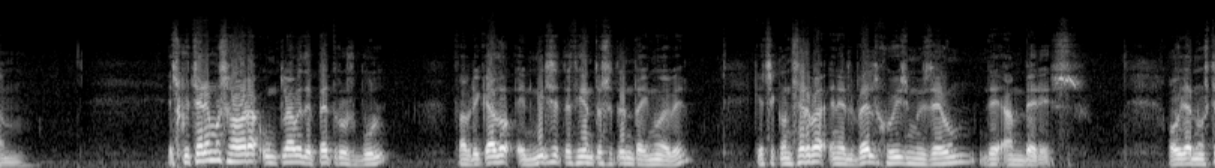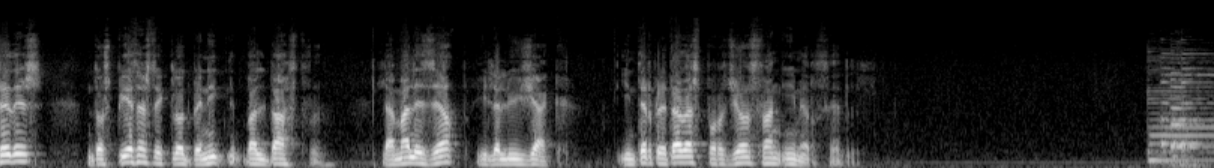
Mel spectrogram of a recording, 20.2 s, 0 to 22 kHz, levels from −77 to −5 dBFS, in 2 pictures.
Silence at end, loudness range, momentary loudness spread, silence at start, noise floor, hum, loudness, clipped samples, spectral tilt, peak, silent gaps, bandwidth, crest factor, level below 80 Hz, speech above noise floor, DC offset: 0 s; 3 LU; 12 LU; 0 s; -55 dBFS; none; -17 LUFS; under 0.1%; -7 dB/octave; -4 dBFS; none; 13 kHz; 14 dB; -50 dBFS; 38 dB; under 0.1%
